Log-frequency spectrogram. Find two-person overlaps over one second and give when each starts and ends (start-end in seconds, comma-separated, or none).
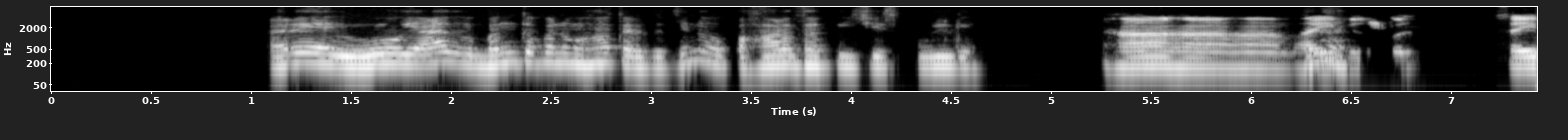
none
